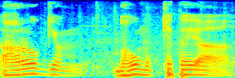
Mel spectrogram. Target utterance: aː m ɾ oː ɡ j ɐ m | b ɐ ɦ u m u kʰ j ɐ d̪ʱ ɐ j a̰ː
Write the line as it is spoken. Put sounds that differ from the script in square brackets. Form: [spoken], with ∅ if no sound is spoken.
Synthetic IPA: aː [∅] ɾ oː ɡ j ɐ m | b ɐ ɦ u m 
